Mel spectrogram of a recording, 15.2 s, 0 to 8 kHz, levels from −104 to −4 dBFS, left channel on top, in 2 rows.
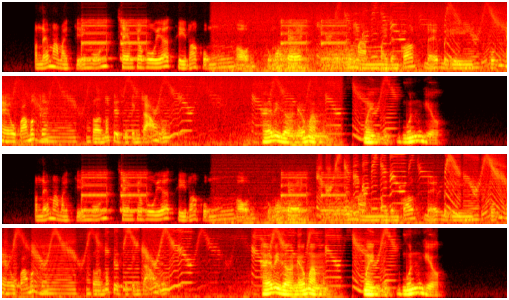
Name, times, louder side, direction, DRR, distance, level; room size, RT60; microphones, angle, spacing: voice 1, 0.5-4.5 5.2-8.3 8.9-10.1, left 4 dB, 30° left, 0.4 m, -36 dB
Telephone, 1.2-2.2 4.2-5.2, left 1 dB, 65° left, 1.5 m, -38 dB
sound 1, 3.1-12.7, left 4 dB, 90° left, 0.5 m, -45 dB
sound 2, 4.7-11.0 11.3-13.5, right 4 dB, 25° right, 0.5 m, -40 dB
voice 2, 11.4-12.5 13.0-14.1, right 3 dB, 75° right, 0.6 m, -27 dB
10.5 x 6.4 x 3.0 m
head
